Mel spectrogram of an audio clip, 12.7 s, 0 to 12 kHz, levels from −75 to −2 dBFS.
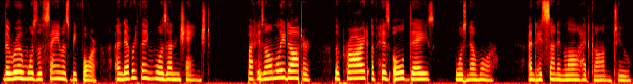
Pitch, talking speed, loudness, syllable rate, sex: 215 Hz, 150 wpm, -19 LUFS, 4.2 syllables/s, female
